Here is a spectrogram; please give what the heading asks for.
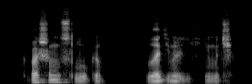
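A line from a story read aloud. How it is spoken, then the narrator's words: Falsely casual, trembling voice. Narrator (Russian): ответил Ромашов с фальшивой развязностью, но дрогнувшим голосом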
